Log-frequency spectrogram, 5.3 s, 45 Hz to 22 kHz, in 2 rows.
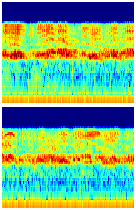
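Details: Large flock of cranes at Halásztó in the Hortobágy puszta, Hungary, on 9 October 2008: a dense, unbroken chorus of loud, rolling, trumpeting bugles that overlap throughout.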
